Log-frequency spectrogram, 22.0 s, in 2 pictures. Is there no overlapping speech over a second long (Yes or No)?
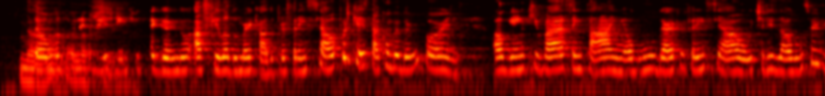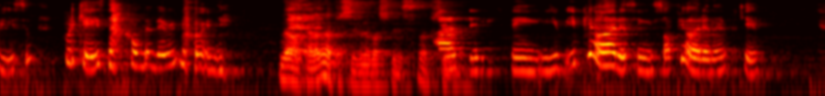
No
